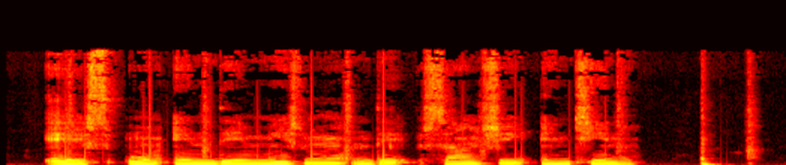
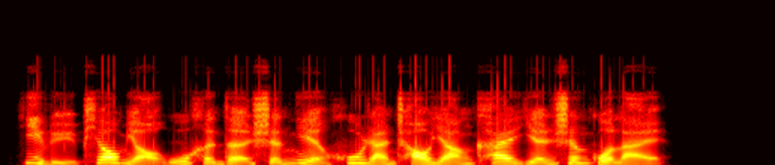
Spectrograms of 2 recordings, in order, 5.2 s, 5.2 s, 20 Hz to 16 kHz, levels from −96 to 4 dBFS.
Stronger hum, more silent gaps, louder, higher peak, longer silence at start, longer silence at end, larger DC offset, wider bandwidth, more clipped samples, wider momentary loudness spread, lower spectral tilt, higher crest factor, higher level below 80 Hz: neither; neither; about the same, -24 LUFS vs -23 LUFS; second, -8 dBFS vs -2 dBFS; first, 0.3 s vs 0.05 s; second, 0.2 s vs 0.65 s; second, under 0.1% vs 0.5%; first, 11.5 kHz vs 10 kHz; neither; about the same, 12 LU vs 10 LU; first, -6 dB/octave vs -4 dB/octave; about the same, 16 dB vs 20 dB; first, -46 dBFS vs -60 dBFS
